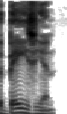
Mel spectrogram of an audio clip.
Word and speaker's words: Bayesian: We love the idea of a whole-body scan to solve all our problems, but we ignore the Bayesian, pronounced B-A-Y-Z-U-N, reality that testing rare events in healthy people leads to a mountain of false alarms.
